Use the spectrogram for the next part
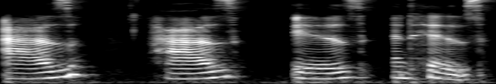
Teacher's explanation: those words that's right they all end in an S but that s is a voiced S is making that Z sound · They all end in an S, but that S is a voiced S. It is making that Z sound. So I actually went ahead and put a Z line through them to show that they are voiced S's.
